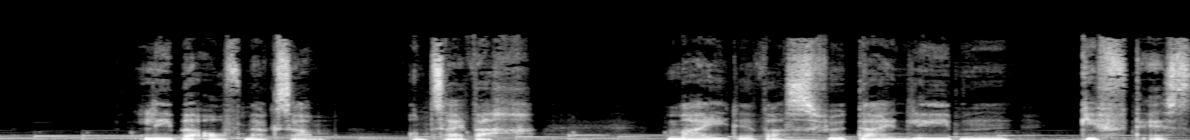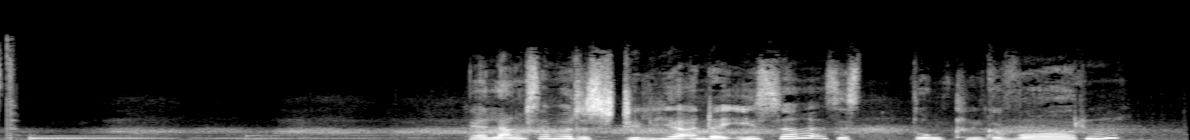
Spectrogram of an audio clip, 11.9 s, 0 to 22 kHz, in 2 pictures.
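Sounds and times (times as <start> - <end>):
speech: 0.7 - 2.8, 3.4 - 6.2, 8.3 - 11.7
many crows cawing at evening roost: 6.1 - 11.8.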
